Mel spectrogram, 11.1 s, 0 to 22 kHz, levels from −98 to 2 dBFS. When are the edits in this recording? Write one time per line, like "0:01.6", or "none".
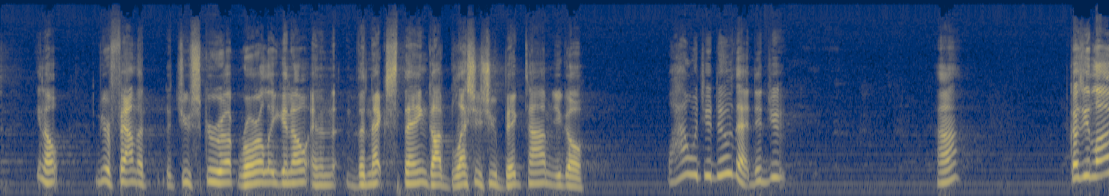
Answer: none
